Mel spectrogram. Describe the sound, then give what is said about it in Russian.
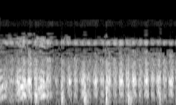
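A new sled dog pants hard and fast after pulling hard, out of breath, quick breathy huffs in a steady rhythm, about three per second, with no talking over it. “Так дышит наша новая собачка. Она тянет очень сильно, запыхалась.”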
